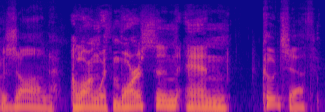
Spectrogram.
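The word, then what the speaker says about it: Xiong: How do you pronounce X-I-O-N-G? Zong. Zong.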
